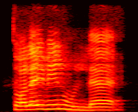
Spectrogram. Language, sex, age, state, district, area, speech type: Tamil, female, 18-30, Tamil Nadu, Cuddalore, rural, read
